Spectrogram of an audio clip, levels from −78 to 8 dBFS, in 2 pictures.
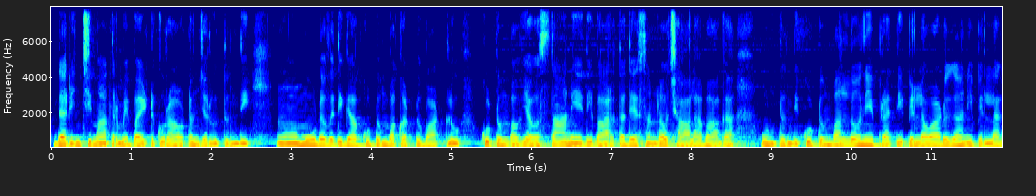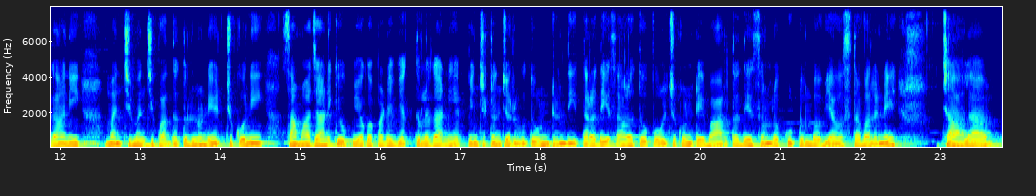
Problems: background sounds at intervals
